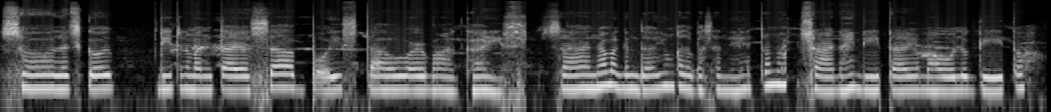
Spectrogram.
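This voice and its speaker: Against noticeable background noise, a woman with a fairly high pitch speaks at a very slow pace in a monotone, flat intonation, with hardly any pauses and very even loudness. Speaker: gaming youtuber. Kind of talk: gameplay commentary.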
